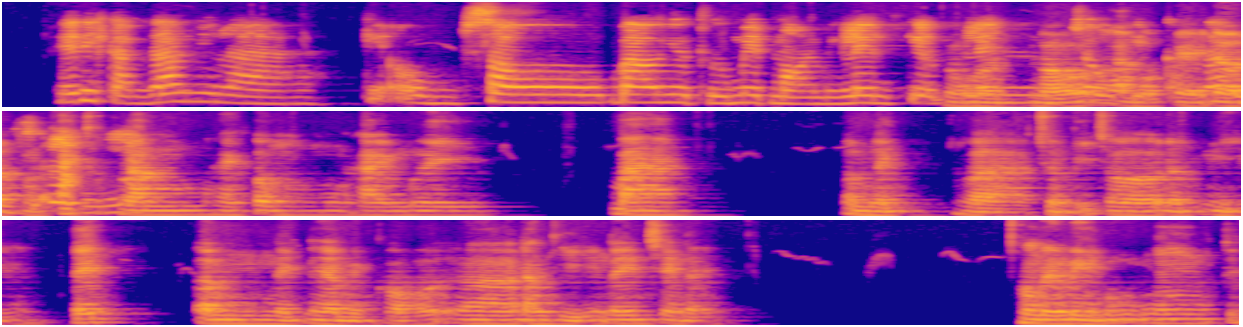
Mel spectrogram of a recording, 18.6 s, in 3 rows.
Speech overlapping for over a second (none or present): present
